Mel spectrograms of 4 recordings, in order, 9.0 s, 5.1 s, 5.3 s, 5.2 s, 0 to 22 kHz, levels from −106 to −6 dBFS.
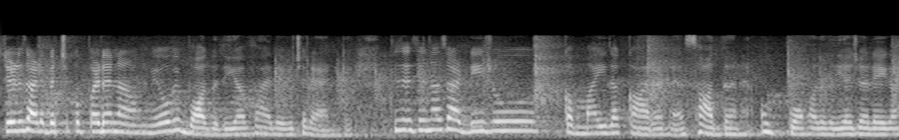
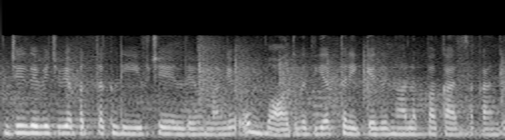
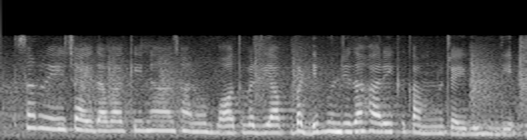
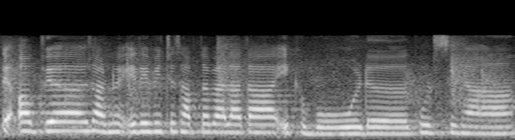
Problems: none marked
